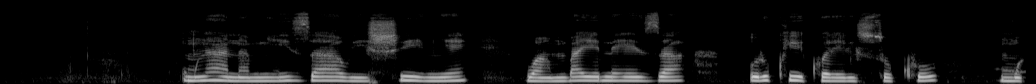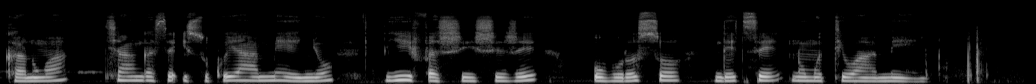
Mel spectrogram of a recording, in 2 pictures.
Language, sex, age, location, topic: Kinyarwanda, female, 18-24, Kigali, health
